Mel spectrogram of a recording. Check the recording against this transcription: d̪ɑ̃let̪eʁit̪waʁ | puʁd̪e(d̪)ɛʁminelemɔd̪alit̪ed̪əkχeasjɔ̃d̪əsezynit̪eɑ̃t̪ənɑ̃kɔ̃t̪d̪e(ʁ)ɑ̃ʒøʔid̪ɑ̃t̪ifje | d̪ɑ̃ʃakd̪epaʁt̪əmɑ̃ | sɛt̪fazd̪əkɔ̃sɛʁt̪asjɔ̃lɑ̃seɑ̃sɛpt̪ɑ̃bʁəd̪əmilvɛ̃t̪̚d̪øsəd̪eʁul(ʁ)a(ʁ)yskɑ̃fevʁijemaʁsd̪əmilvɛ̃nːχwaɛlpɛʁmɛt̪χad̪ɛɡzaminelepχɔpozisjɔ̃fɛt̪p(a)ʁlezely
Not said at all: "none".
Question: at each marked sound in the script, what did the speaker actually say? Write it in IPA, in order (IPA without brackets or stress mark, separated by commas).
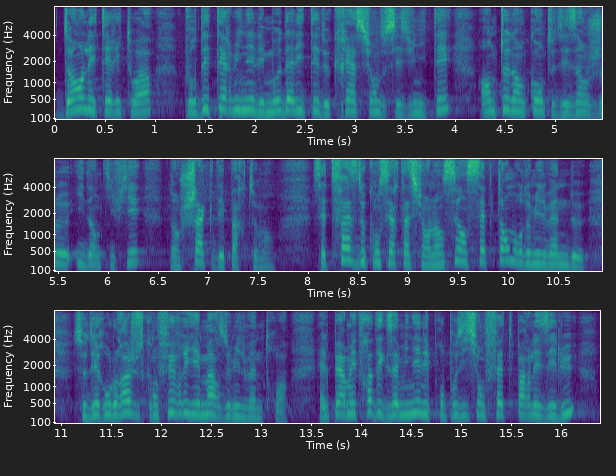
t̪, z, ʁ, ʒ, a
